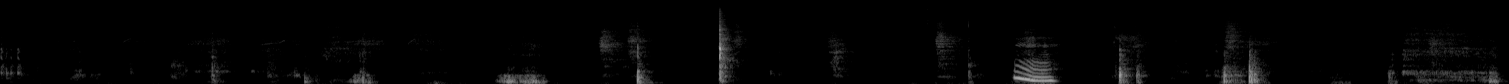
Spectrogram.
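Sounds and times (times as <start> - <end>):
person sighing: 10.2 - 10.6.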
